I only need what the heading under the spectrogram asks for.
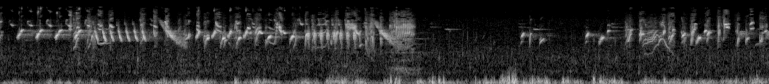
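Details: Goldfinch in the wild giving a fast, bubbling sequence of high chirps and trills, then a pause, then fresh twittering with sliding notes; soft low background sound throughout.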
